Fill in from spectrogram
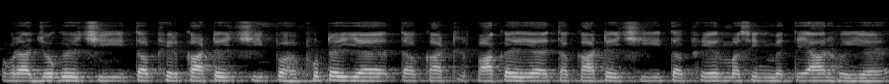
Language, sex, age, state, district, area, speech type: Maithili, male, 45-60, Bihar, Saharsa, rural, spontaneous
